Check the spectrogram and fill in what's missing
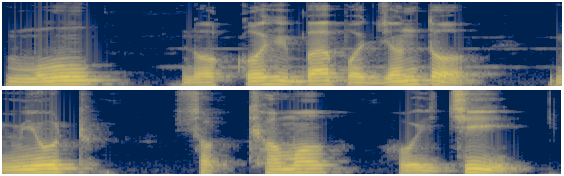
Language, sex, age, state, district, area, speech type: Odia, male, 45-60, Odisha, Jajpur, rural, read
